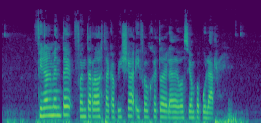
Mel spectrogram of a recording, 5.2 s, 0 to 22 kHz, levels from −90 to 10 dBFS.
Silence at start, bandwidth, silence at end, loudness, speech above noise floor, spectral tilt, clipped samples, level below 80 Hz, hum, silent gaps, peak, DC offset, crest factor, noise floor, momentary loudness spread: 0.1 s; 11.5 kHz; 0.3 s; -17 LUFS; 21 dB; -5 dB/octave; under 0.1%; -30 dBFS; none; none; 0 dBFS; under 0.1%; 16 dB; -37 dBFS; 12 LU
